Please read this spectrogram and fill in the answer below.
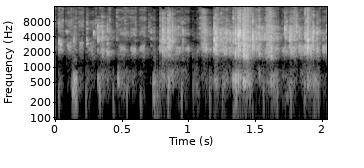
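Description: Small foil and plastic blind-bag packets crinkling and rustling in the hands, in short irregular crackles.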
